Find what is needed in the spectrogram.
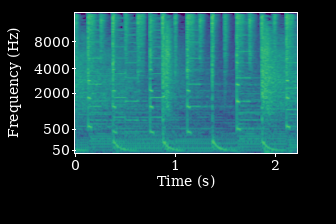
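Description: Electronic dance music with a steady kick drum, about two beats a second, under synth chords and ticking hi-hats.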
